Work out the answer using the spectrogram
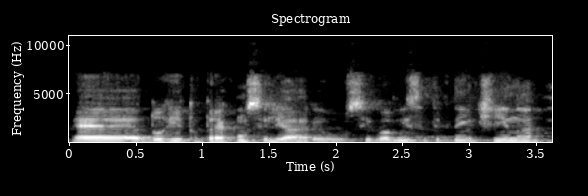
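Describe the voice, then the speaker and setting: A Brazilian lawyer in a heated political live chat, blunt and combative, swearing at viewers. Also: male voice, mid-range voice, normal speed, highs cut off, a crowd in the background. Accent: Brazilian Portuguese. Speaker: lawyer, live stream guest.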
